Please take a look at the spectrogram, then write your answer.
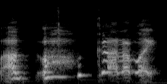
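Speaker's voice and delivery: high, teary laughing break; crying with laughter. Real, not acted. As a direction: voice cracking from laughter. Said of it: "I got tears rolling down my face".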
